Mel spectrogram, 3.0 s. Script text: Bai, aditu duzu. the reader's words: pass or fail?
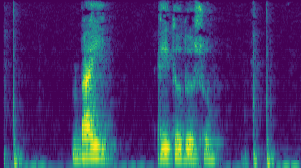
pass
